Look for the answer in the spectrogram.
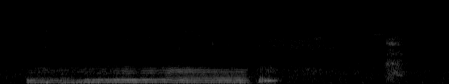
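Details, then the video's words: Family dog snoring while he naps: one long, buzzy, rumbling low snore of about two seconds with a steady droning tone, then a short snuffle and a faint higher breathy sound. "My snoring dog"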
